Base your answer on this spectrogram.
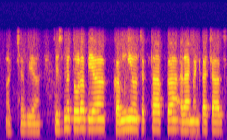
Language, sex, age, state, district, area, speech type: Hindi, male, 18-30, Rajasthan, Jaipur, urban, conversation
